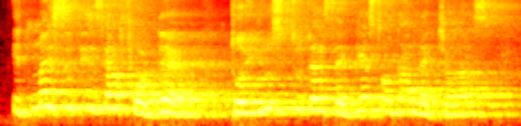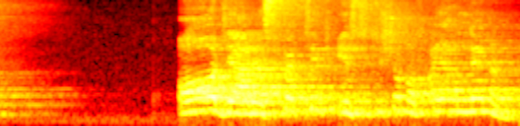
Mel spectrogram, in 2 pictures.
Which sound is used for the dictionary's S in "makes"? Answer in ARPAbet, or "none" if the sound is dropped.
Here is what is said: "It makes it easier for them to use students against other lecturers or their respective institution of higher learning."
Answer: S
